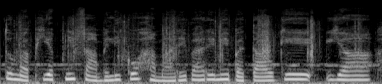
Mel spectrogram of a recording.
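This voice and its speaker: A woman's voice: medium pitch, measured pace, warm tone, soft background music, close to an everyday voice. A woman voicing an impatient young girlfriend with a pointed, questioning way in a cartoon story. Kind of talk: animated story dialogue.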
